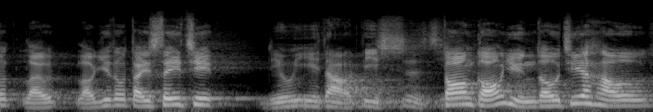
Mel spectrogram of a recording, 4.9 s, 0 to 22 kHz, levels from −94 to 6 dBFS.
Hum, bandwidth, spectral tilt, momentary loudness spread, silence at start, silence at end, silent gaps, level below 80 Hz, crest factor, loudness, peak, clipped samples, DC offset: none; 13 kHz; -4.5 dB/octave; 11 LU; 0 s; 0 s; none; -70 dBFS; 20 dB; -30 LUFS; -10 dBFS; under 0.1%; under 0.1%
